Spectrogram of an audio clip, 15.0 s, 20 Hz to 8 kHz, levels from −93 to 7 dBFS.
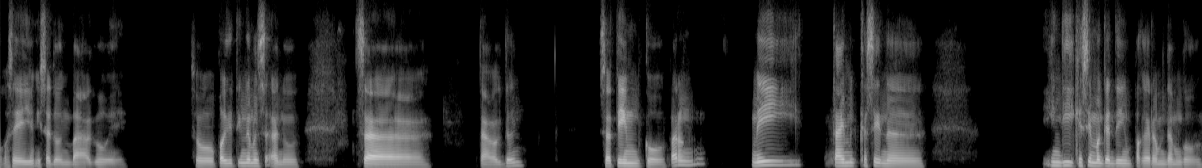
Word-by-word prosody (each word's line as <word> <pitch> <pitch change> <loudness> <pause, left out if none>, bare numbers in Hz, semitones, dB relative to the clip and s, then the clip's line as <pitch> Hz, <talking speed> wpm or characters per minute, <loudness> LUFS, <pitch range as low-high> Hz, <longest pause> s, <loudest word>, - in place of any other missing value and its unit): kasi 120 0 0
yung 125 - -8
isa 130 +1 -2
dun, 110 -2 -5
bago 110 +1 -3
eh. 110 +1 -12 0.8
So 125 -1 -1
pagdating 140 +2 +1
naman 145 0 0
sa - - -2
ano, 110 -2 -4 0.7
sa 130 - +5 1.4
tawag 115 0 -3
dun, 160 +3 -4 0.9
sa 135 - +1
team 140 -1 +4
ko, 110 -2 -2
parang 195 +9 -2 0.5
may 190 +3 +1 0.5
time 155 0 +5
kasi 160 0 -2
na 125 -2 -1 1.5
hindi 165 0 -1
kasi 160 +2 0
maganda 145 -3 +2
yung 135 -2 -3
pakiramdam 120 -3 -2
ko. 110 -1 -6
130 Hz, 110 wpm, -24 LUFS, 115-155 Hz, 1.5 s, sa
